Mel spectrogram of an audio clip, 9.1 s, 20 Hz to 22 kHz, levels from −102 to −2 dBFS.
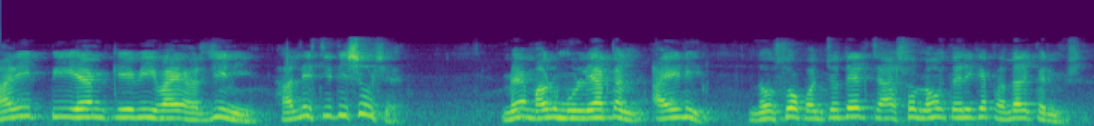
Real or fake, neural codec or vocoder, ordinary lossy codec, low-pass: real; none; none; 7.2 kHz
